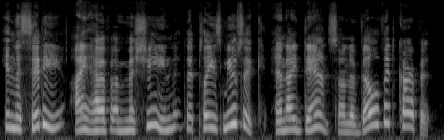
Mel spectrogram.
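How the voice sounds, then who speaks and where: A man's voice: very high voice, animated, fairly quick, no room sound, clean studio sound, voice pushed up. A man voicing a grand, breezy female city mouse in a theatrical storybook manner. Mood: grand, boastful.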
